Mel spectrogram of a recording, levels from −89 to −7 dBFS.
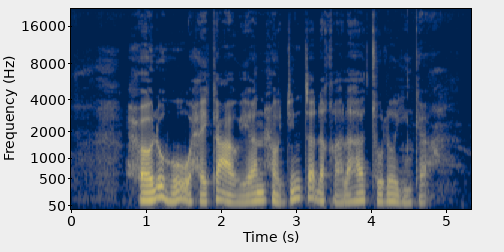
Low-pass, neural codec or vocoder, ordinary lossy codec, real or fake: none; none; none; real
